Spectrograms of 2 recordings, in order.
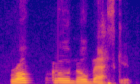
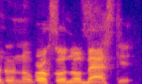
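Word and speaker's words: Kuroko no Basket: And honestly, I don't think anybody would argue with Kano. God damn it, I always get the name wrong. Say it for me, Steve. Rocco no basket. Thank you. Rocco no basket.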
